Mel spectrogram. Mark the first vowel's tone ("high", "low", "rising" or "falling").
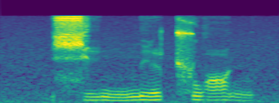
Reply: low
